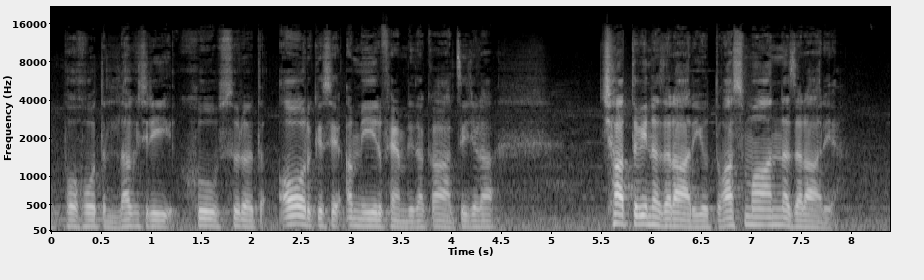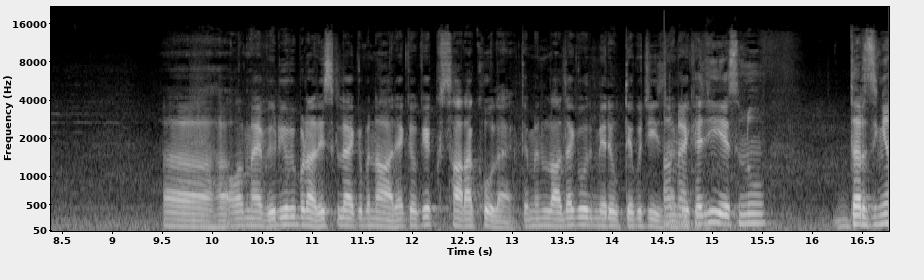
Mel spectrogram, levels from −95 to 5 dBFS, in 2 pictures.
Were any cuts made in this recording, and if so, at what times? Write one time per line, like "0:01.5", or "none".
0:10.2
0:14.8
